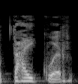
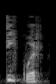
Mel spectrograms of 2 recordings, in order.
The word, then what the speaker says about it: Tykwer: Tom Tykwer, y sí, se pronuncia Tykwer, lo investigué porque es un apellido muy raro. La mayoría de la gente que conozco lo pronuncia como Tykwer, pero es Tykwer.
